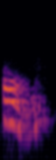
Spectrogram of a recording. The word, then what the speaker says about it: Om: And at the very top of the shrine, you will find the sound symbol in the conjoined Devanagari script Om, consisting A, O, M, these three syllables, followed by a silence that infers that which we can never think of or describe.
